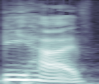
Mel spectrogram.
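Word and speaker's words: beehiiv: It's called Beehive. Beehiv. So it's spelled with, instead of HIVE, it's HIIV.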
